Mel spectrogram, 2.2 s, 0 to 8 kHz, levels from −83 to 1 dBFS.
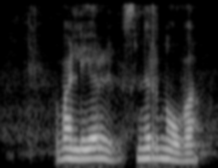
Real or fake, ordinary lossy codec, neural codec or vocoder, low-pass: fake; Opus, 64 kbps; codec, 24 kHz, 6 kbps, HILCodec; 7.2 kHz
